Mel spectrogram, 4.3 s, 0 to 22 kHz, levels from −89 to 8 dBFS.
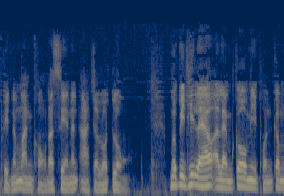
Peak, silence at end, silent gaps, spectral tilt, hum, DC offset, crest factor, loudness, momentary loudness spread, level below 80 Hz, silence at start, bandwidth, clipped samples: -10 dBFS; 0 s; none; -5.5 dB/octave; none; under 0.1%; 20 dB; -30 LUFS; 12 LU; -52 dBFS; 0 s; 14.5 kHz; under 0.1%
